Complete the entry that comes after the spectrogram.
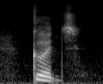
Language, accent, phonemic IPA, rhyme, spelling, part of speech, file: English, General American, /ɡʊdz/, -ʊdz, goods, noun / verb, En-us-goods.ogg
- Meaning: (noun) 1. plural of good 2. That which is produced, then traded, bought or sold, then finally consumed 3. Freight, as opposed to passengers 4. Ellipsis of goods train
